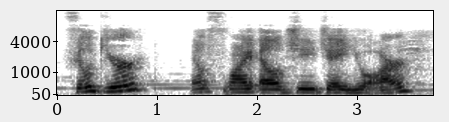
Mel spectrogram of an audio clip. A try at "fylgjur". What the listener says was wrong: The J is a Y.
